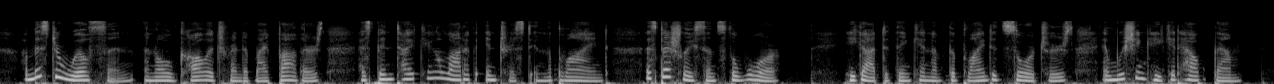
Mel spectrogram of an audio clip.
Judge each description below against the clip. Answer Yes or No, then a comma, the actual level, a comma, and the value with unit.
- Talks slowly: No, average, 180 wpm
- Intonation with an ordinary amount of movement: Yes, average, 4.2 semitones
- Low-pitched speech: No, medium, 185 Hz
